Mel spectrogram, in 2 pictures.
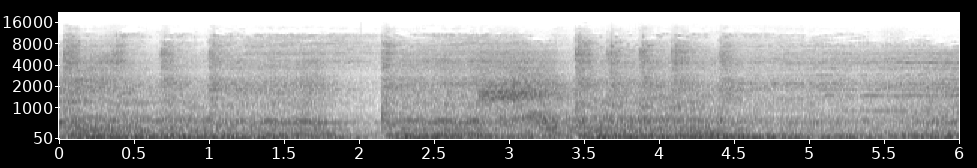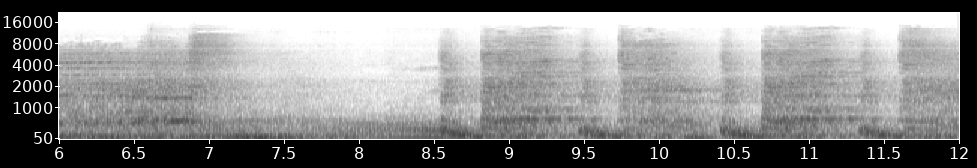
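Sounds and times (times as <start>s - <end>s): loud dance music over sound system: 0.0s - 12.0s.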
